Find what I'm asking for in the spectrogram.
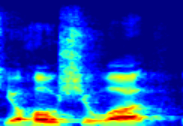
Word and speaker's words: Yehoshua: Yehoshua is the Hebrew pronunciation of that.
